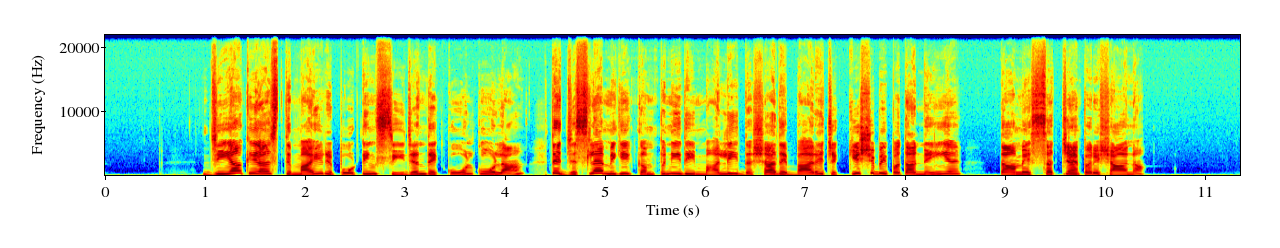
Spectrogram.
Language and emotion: Dogri, angry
